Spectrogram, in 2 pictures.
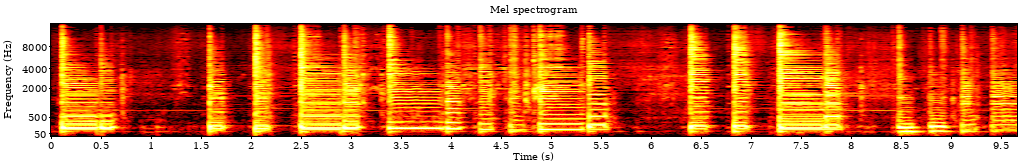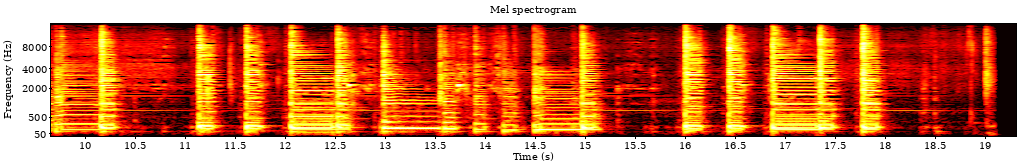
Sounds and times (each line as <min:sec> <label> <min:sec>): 0:00.0 guitar 0:19.2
